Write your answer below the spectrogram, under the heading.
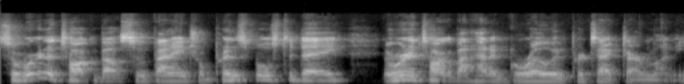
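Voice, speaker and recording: In an American accent, a man of medium pitch talks at a very fast pace with vocal fry and very wide pitch swings, over a quiet background. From US South, Mississippi. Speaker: financial educator, retired military veteran. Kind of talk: presentation. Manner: casual, joking.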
